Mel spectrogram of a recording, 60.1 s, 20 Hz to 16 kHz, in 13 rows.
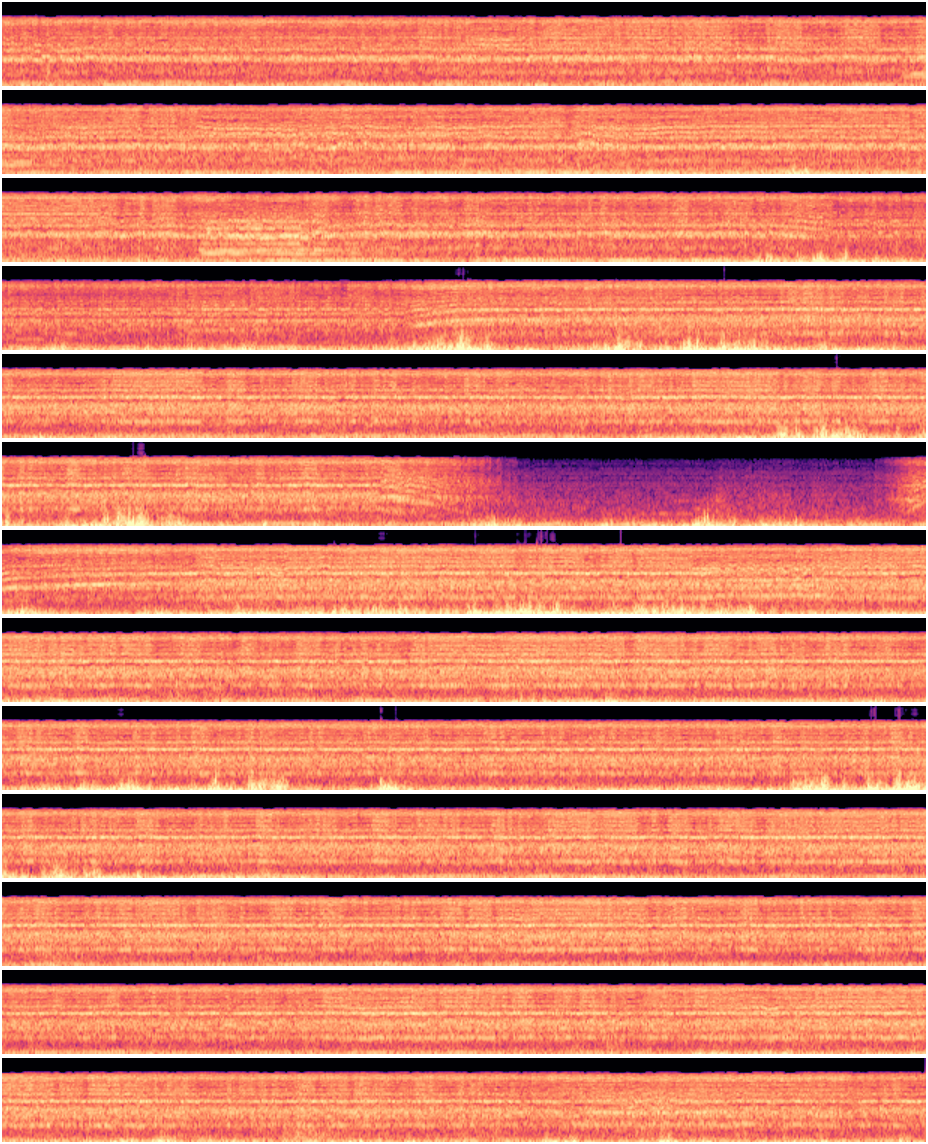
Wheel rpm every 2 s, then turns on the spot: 170, 170, 170, 170, 170, 170, 160, 130, 190, 200, 200, 200, 130, 20, 190, 200, 200, 200, 200, 200, 200, 200, 200, 200, 200, 200, 200, 200, 200, 200.
none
